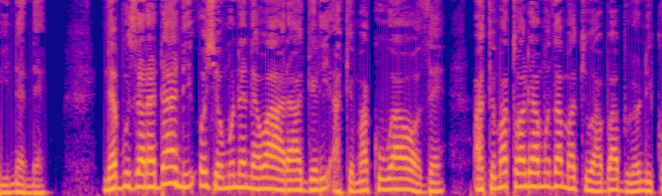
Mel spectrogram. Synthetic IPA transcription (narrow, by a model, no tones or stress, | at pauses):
inɛnɛ | nɛbuzaɾadaniʔoɕiɔmonɛnɛwaːɾaɡeɾiʔakemakuːaɔðɛ | akematwaɾeɾamoðamakiwababuɾɔnik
